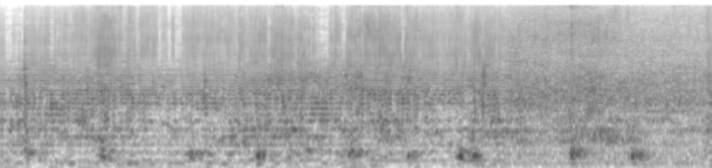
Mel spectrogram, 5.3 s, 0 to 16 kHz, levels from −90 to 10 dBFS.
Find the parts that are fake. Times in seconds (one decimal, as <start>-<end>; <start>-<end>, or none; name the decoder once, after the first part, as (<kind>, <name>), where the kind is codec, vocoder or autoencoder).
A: 0.0-3.8 (vocoder, BigVGAN v2)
